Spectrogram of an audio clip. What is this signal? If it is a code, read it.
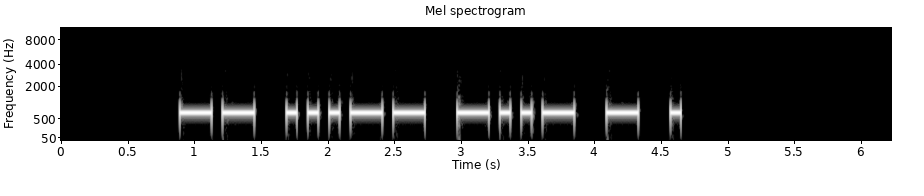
Morse code, heard as a keyed tone, about 16 wpm, 700 Hz. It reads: M3XTE
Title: DXCC-100 Call Signs - 5 Characters - Repeated 3x - 15wpm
